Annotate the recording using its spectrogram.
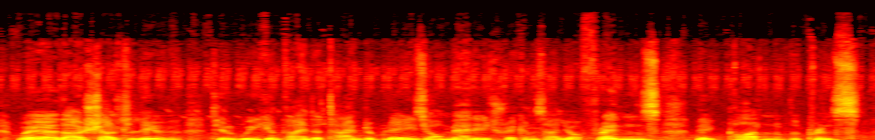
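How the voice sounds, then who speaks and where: A man's voice: a little high, a little mellow, slight background noise, natural voice. An actor playing a stern, fatherly old friar, declaiming precisely in a classical radio Shakespeare drama.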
